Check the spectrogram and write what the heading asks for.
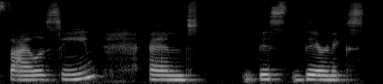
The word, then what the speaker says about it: thylacine: had to quickly look this up so it's pronounced thylacine and this they're an ex extinct um marsupial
